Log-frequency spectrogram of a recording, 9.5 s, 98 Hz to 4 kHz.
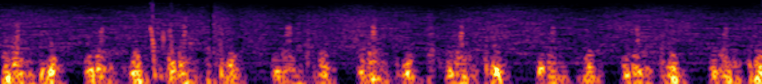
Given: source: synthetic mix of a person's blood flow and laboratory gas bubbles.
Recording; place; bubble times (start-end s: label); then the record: Doppler ultrasound of blood flow; precordium
1.86-2.19 s: bubbles
From the record:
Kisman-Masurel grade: 211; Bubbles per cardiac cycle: several, 3 to 8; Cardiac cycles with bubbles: 1 to 10%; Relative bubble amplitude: barely perceptible (0.100 to 0.250); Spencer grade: 1 (occasional bubble signal discernible with the cardiac motion signal, with majority of cardiac periods free of bubbles); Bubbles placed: only in the low amplitude regions of the cardiac cycle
